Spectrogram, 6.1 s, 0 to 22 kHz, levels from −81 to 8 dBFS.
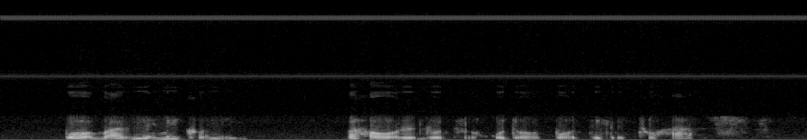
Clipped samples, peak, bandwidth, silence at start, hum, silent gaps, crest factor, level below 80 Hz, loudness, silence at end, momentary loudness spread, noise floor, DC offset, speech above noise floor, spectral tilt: under 0.1%; -8 dBFS; over 20 kHz; 0.5 s; none; none; 22 dB; -54 dBFS; -28 LUFS; 0.3 s; 21 LU; -52 dBFS; under 0.1%; 24 dB; -5.5 dB/octave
